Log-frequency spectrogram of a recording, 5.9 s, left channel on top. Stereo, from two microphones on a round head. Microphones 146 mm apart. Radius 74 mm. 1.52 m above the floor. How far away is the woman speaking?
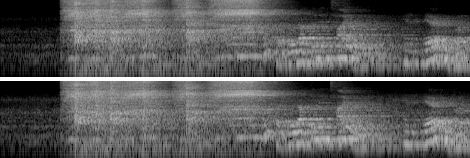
About 1.1 m.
